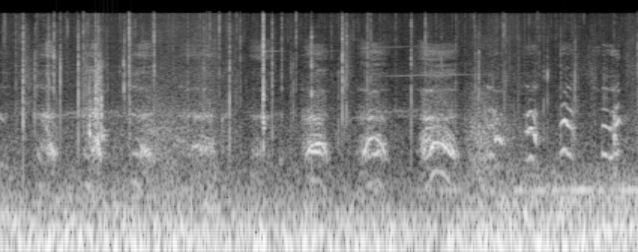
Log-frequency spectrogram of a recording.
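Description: Fire crackling over a steady low rumble, with a louder swell about a second in. A string of short rising-and-falling vocal sounds comes through the second half.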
